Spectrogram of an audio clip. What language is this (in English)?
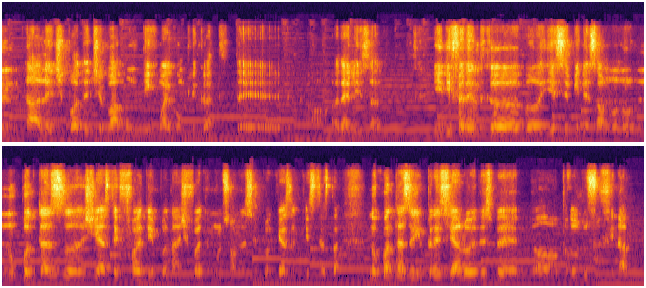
Romanian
